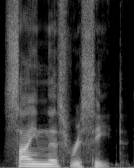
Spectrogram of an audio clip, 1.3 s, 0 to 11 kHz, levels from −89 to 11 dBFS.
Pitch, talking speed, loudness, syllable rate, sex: 125 Hz, 135 wpm, -17 LUFS, 3.4 syllables/s, male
